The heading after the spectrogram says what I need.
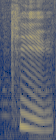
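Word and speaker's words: Quay: Yes, Key, Q-U-A-Y, spelled but pronounced Key, from Australia.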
